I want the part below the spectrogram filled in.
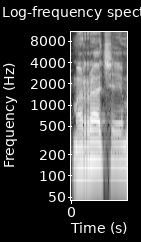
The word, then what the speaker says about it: Marrache: Marrache, mariachi. – Marrache. – Mariachi. All right. Everybody says mariachi. – Marlon Marrache. All right. I had to roll that R.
